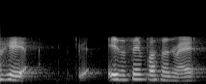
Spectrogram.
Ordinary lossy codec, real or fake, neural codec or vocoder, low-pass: none; real; none; 3.6 kHz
